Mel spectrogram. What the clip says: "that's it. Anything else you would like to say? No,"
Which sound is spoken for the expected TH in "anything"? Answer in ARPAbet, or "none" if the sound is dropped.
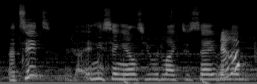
TH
